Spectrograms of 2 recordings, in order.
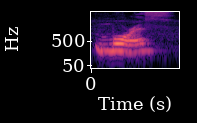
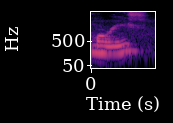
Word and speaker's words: Maurice: to Maurice probably proud pronounced Morris not Maurice Maurice is an American pronunciation and stop trembling like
